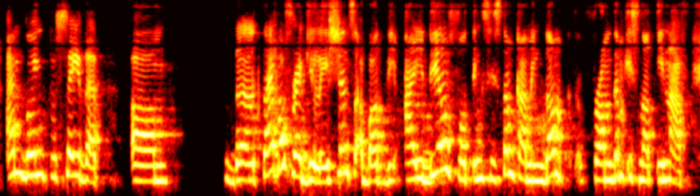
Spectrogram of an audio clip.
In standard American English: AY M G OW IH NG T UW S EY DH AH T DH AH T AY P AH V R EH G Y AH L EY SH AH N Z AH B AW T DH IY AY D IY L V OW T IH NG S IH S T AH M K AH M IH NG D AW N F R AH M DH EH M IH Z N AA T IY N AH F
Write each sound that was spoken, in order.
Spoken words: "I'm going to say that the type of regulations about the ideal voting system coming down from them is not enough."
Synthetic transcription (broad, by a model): AY M G OW IH NG T UW S EY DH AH T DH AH T AY P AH F R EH G Y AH L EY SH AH N S AH B AW T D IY AY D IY L F OW T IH NG S IH S T AH M K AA M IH NG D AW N F R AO M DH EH M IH S N AA T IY N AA F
